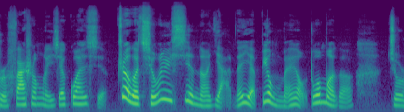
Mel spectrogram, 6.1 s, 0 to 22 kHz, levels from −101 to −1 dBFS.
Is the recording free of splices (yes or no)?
no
